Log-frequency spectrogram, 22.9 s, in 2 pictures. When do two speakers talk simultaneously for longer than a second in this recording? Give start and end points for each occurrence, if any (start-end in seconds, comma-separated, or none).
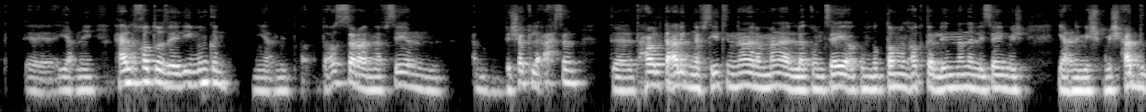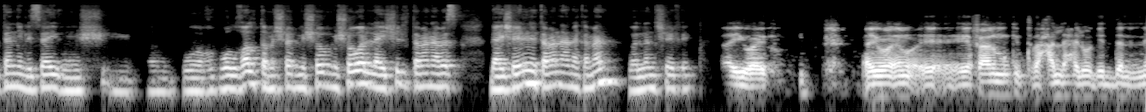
none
